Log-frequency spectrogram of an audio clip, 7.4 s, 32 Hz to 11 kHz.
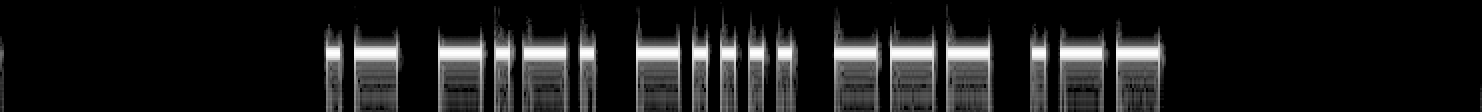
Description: Morse code, heard as a keyed tone, about 20 wpm, 700 Hz. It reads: AC6OW
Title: Speed Racing - USA Call Signs 17wpm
